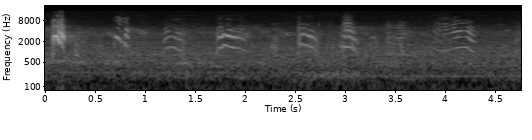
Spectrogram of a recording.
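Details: Rose-ringed parakeet calling in the town of Empuriabrava, Catalonia, in winter on 26 January 2022: a loose series of about eight harsh, arched screeches at irregular intervals, opening with one sharp loud burst, over faint steady background hiss.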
